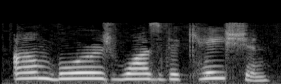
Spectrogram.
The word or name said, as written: embourgeoisification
